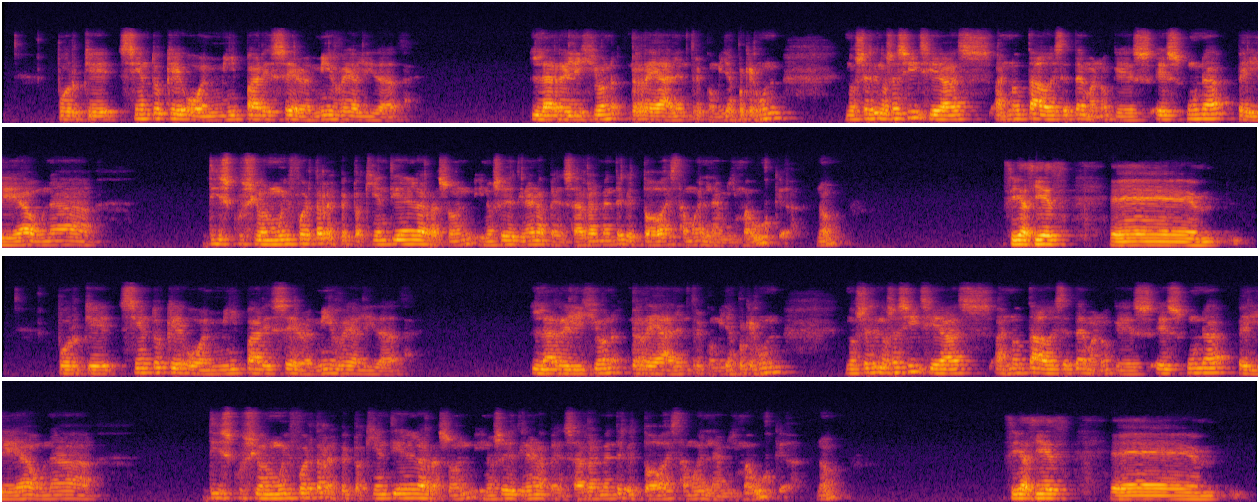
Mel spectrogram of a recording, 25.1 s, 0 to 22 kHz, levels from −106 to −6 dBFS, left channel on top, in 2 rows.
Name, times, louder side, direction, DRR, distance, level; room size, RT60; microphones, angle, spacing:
voice 1, 0.6-3.9 5.3-13.4 14.6-20.9, left 3 dB, 40° left, 2 dB, 0.7 m, -31 dB
voice 2, 22.6-24.9, left 3 dB, 75° left, 3 dB, 0.4 m, -26 dB
2.4 x 2.3 x 2.4 m, 0.35 s
head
